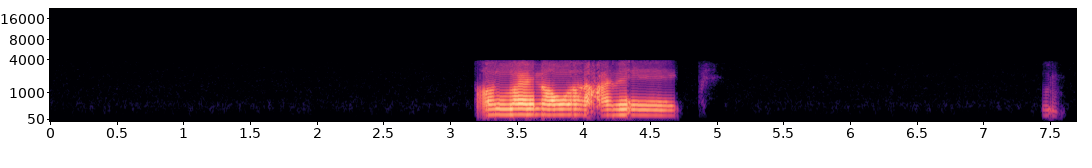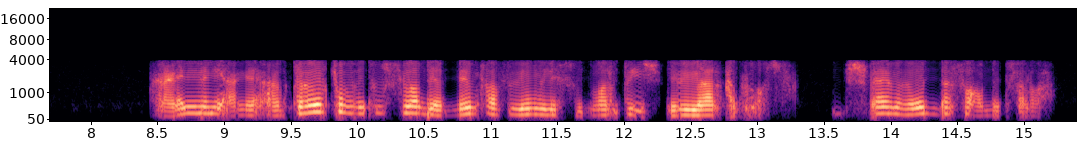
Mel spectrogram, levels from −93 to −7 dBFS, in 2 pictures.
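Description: Across the whole clip the speech passes through the Speex codec at its lowest setting, a starved data rate that fits roughly 2 kbps, leaving almost nothing to code the excitation. The speech comes out hoarse, buzzy and robotic, close to a vocoder. The band is squeezed to about 200 Hz to 3.5 kHz, with nothing above 3.8 kHz, so the sound is thin and muffled, with no air or sibilant detail.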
